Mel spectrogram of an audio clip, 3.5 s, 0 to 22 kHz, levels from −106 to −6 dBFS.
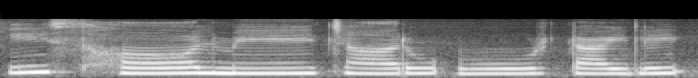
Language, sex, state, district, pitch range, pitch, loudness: Hindi, female, Himachal Pradesh, Shimla, 250-270 Hz, 255 Hz, -12 LUFS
